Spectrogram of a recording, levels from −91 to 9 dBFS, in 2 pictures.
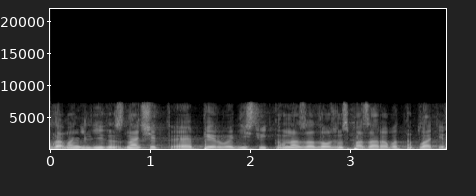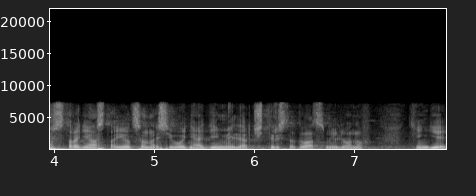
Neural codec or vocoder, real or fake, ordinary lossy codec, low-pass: none; real; none; 7.2 kHz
